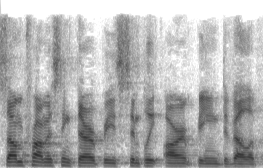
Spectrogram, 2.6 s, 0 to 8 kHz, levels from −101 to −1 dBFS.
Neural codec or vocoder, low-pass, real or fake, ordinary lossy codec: none; 7.2 kHz; real; MP3, 64 kbps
